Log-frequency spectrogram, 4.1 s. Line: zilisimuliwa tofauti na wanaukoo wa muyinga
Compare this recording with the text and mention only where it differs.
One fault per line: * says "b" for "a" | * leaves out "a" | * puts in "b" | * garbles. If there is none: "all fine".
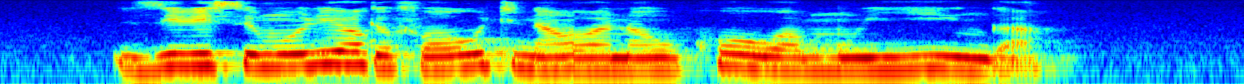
all fine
